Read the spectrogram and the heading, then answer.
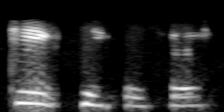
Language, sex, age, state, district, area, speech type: Hindi, female, 18-30, Uttar Pradesh, Ghazipur, urban, conversation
